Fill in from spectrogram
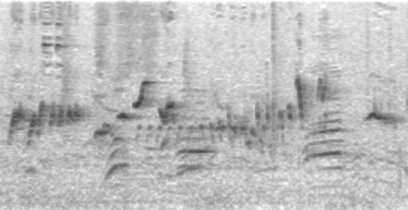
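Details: White-rumped shama singing in a bird singing contest in strong wind: rich, varied whistled phrases, rising and falling, with sharp upslurred notes and rapid trills, other contest birds overlapping, and low wind rumble underneath.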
